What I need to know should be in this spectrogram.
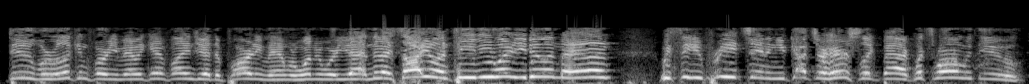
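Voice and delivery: loud, high mocking party friend; ribbing him like an old party pal; party buddy. Old friends calling after seeing him on TV, loud and mocking.

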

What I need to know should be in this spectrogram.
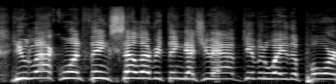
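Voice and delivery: Jesus tells the rich man, loud; loud preaching Jesus voice. Retold or imitated. Jesus' demand preached loudly.

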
